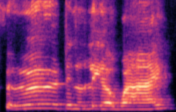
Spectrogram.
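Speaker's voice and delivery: high sweet voice talking to your body; mock tender talk to body. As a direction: coo at your own body like a pet. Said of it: "you have to have a chat with it".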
